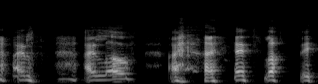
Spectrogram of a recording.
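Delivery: high, loud giggling through the words; bursting into delighted laughter; laughing. Real, not acted. Reacting to his AI baby picture, laughing loudly.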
